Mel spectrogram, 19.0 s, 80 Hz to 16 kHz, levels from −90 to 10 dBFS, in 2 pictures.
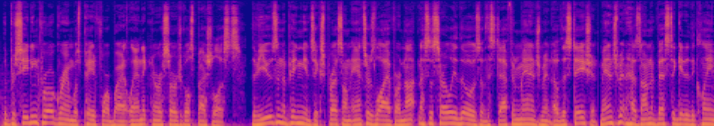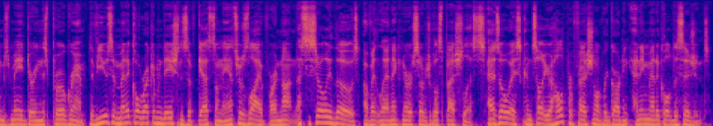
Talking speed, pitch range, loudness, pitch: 215 wpm, 120-145 Hz, -23 LUFS, 130 Hz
